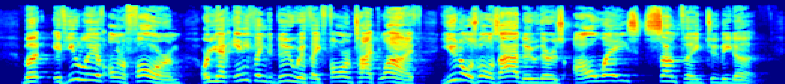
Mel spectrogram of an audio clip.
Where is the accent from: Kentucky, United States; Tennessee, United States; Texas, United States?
Tennessee, United States; So I'm from Tennessee.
